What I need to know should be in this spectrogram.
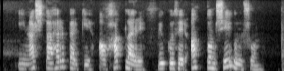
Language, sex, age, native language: Icelandic, male, 11, Icelandic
